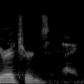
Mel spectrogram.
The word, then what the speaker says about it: Richard: when we were kids it's Richard bro is it J.R Richard it is Richard he might be related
